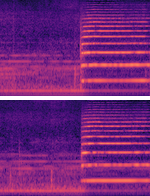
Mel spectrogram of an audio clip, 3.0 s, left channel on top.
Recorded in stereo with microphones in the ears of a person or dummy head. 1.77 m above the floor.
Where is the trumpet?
15° left (ahead or behind), 1.7 m.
